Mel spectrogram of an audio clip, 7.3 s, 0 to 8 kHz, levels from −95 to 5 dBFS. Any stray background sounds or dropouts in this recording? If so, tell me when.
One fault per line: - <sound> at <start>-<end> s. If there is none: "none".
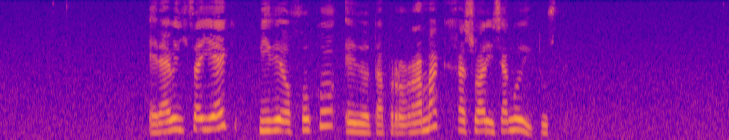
none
